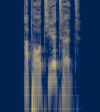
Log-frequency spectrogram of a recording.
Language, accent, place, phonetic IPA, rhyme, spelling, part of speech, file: German, Germany, Berlin, [ˌapɔʁˈtiːɐ̯tət], -iːɐ̯tət, apportiertet, verb, De-apportiertet.ogg
- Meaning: inflection of apportieren: 1. second-person plural preterite 2. second-person plural subjunctive II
